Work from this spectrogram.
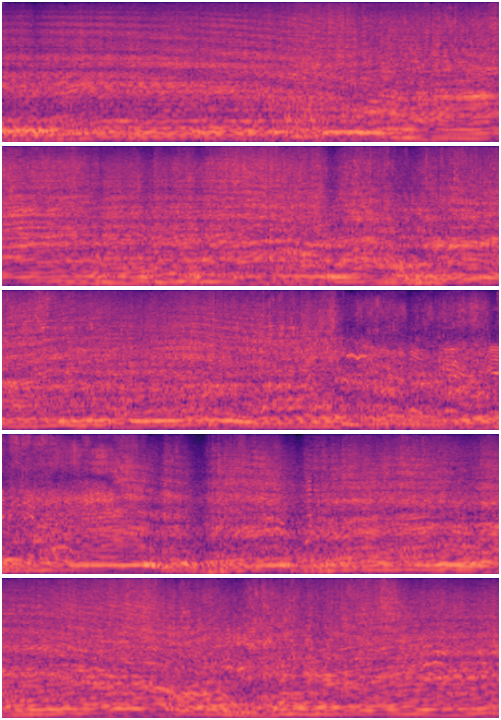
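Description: A race motor swapped into the El Chromino car revs hard and drives around a parking lot, loud and sustained with rising and falling engine pitch, aggressive bursts of throttle and a rough, throaty tone throughout.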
